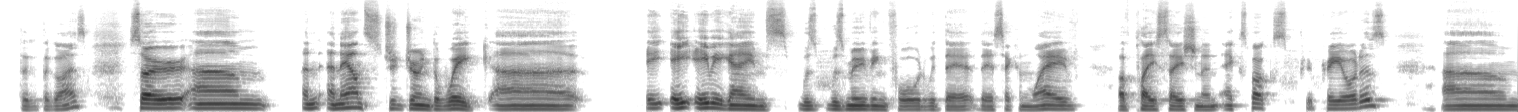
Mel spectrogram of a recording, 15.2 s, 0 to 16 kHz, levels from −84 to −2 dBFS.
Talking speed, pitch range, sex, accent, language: 125 wpm, 95-135 Hz, male, Australian, English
